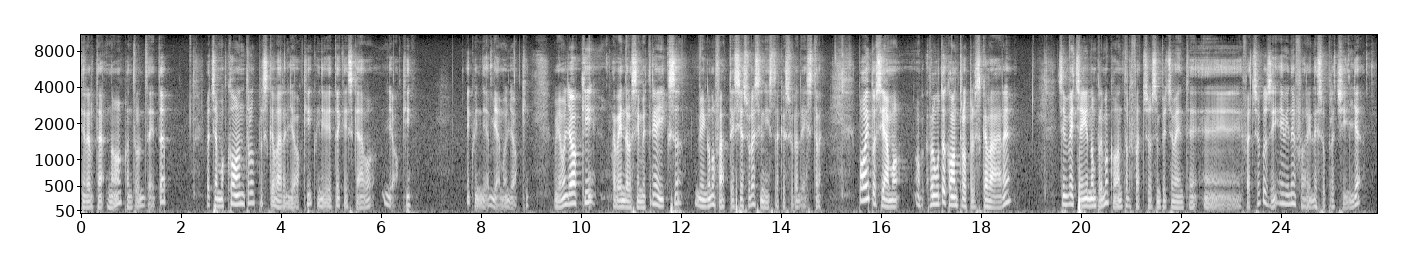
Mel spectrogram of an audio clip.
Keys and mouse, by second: 1.5 ctrl+z, 3.9-5.8 drag, 21.0-22.8 drag.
